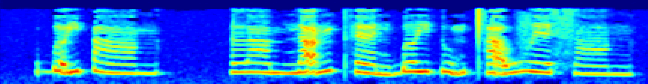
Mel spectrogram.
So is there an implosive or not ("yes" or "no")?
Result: yes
